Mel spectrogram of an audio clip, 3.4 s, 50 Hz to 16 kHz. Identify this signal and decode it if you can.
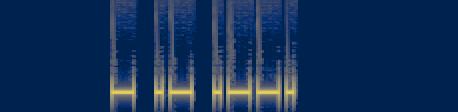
Morse code, heard as a keyed tone, about 23 wpm, 700 Hz. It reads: TAP
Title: Three Letter Words - 22wpm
